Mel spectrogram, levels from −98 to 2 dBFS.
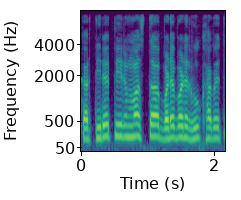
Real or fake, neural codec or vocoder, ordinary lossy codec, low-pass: fake; codec, 16 kHz, 16 kbps, FreqCodec, smaller model; none; 7.2 kHz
